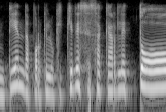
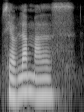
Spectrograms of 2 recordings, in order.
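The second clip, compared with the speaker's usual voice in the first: slow, much softer, lower cadence; slow and sweet; 5 semitones lower, 8 dB quieter, slower than usual. Shown as a demonstration. Teacher demonstrating matching a slow speaker, slow and soft. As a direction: ease way down like soothing someone. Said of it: "cadencioso, más dulce".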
